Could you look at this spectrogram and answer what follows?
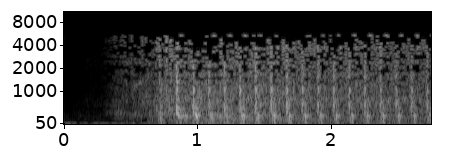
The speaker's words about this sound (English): He rides a tractor through his grove of over 1,000 trees.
